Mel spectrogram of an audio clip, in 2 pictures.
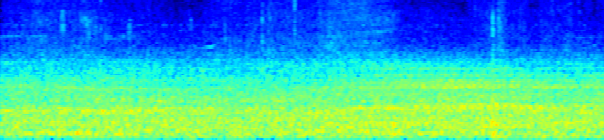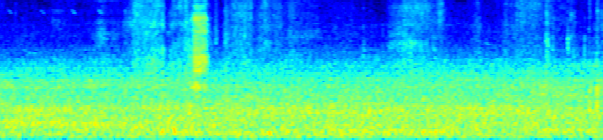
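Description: A Delta Connection airliner arriving at Chicago O'Hare, a steady broadband jet roar holding at constant loudness throughout, with a brief faint click partway through and no talking.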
